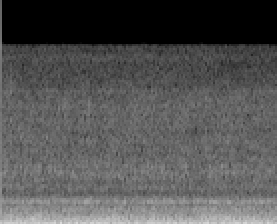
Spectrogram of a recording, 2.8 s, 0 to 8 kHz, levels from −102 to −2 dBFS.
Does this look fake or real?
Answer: fake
